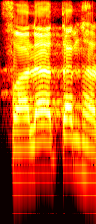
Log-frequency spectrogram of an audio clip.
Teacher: fala tanhar nun bertemu dengan ha ini adalah izhar dan jelas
